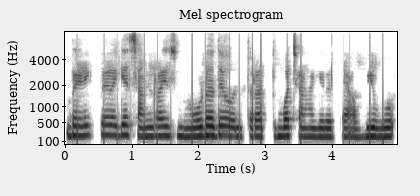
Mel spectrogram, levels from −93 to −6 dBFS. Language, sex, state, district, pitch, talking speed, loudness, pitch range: Kannada, female, Karnataka, Bellary, 195 Hz, 130 wpm, -23 LUFS, 185-210 Hz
